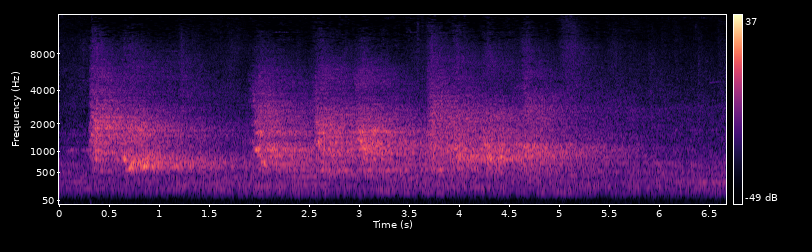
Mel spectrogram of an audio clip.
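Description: Dogs barking in a large echoing hall: one bark about a third of a second in, then several more from about two to four seconds in, each trailing off in the echo before fading out.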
